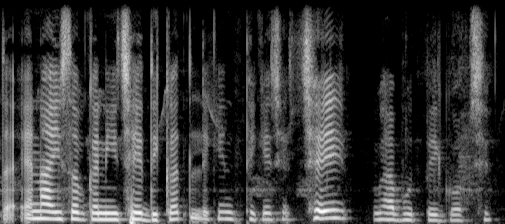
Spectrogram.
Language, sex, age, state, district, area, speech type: Maithili, female, 18-30, Bihar, Darbhanga, rural, spontaneous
